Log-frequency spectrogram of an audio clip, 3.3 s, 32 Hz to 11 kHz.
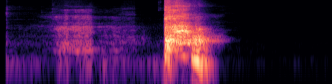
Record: {"cough_length": "3.3 s", "cough_amplitude": 32768, "cough_signal_mean_std_ratio": 0.31, "survey_phase": "beta (2021-08-13 to 2022-03-07)", "age": "18-44", "gender": "Male", "wearing_mask": "No", "symptom_none": true, "smoker_status": "Never smoked", "respiratory_condition_asthma": false, "respiratory_condition_other": false, "recruitment_source": "REACT", "submission_delay": "1 day", "covid_test_result": "Negative", "covid_test_method": "RT-qPCR", "influenza_a_test_result": "Negative", "influenza_b_test_result": "Negative"}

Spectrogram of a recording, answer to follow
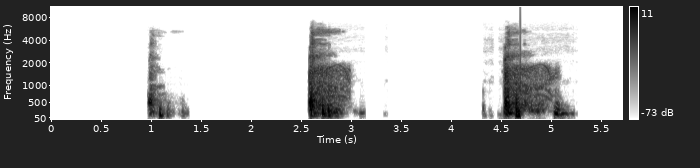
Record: {"three_cough_length": "5.7 s", "three_cough_amplitude": 30130, "three_cough_signal_mean_std_ratio": 0.25, "survey_phase": "beta (2021-08-13 to 2022-03-07)", "age": "18-44", "gender": "Male", "wearing_mask": "No", "symptom_none": true, "symptom_onset": "7 days", "smoker_status": "Never smoked", "respiratory_condition_asthma": false, "respiratory_condition_other": false, "recruitment_source": "REACT", "submission_delay": "2 days", "covid_test_result": "Negative", "covid_test_method": "RT-qPCR"}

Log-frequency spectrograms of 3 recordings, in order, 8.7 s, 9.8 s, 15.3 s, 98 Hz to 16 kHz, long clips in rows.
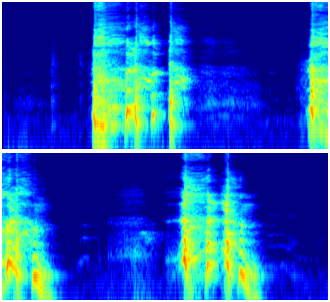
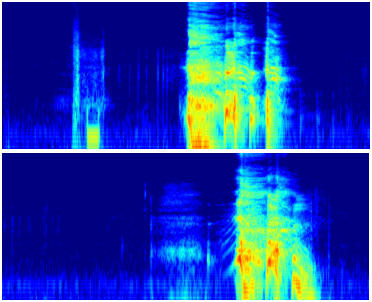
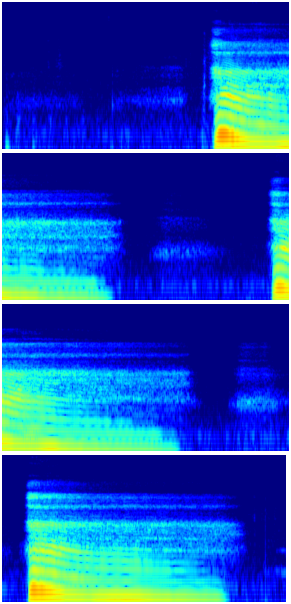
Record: {"three_cough_length": "8.7 s", "three_cough_amplitude": 21622, "three_cough_signal_mean_std_ratio": 0.38, "cough_length": "9.8 s", "cough_amplitude": 26122, "cough_signal_mean_std_ratio": 0.32, "exhalation_length": "15.3 s", "exhalation_amplitude": 4228, "exhalation_signal_mean_std_ratio": 0.51, "survey_phase": "beta (2021-08-13 to 2022-03-07)", "age": "18-44", "gender": "Male", "wearing_mask": "No", "symptom_cough_any": true, "symptom_fatigue": true, "symptom_headache": true, "symptom_change_to_sense_of_smell_or_taste": true, "symptom_loss_of_taste": true, "symptom_onset": "4 days", "smoker_status": "Never smoked", "respiratory_condition_asthma": false, "respiratory_condition_other": false, "recruitment_source": "Test and Trace", "submission_delay": "2 days", "covid_test_result": "Positive", "covid_test_method": "RT-qPCR"}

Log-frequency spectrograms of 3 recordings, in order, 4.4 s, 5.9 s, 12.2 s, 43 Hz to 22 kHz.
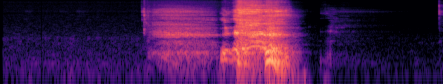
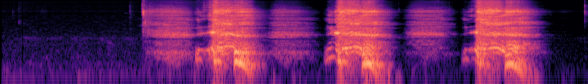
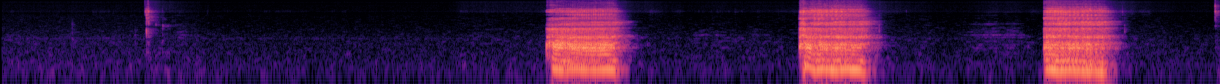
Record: {"cough_length": "4.4 s", "cough_amplitude": 32768, "cough_signal_mean_std_ratio": 0.36, "three_cough_length": "5.9 s", "three_cough_amplitude": 32768, "three_cough_signal_mean_std_ratio": 0.51, "exhalation_length": "12.2 s", "exhalation_amplitude": 32768, "exhalation_signal_mean_std_ratio": 0.34, "survey_phase": "alpha (2021-03-01 to 2021-08-12)", "age": "45-64", "gender": "Male", "wearing_mask": "No", "symptom_cough_any": true, "smoker_status": "Ex-smoker", "respiratory_condition_asthma": false, "respiratory_condition_other": false, "recruitment_source": "REACT", "submission_delay": "1 day", "covid_test_result": "Negative", "covid_test_method": "RT-qPCR"}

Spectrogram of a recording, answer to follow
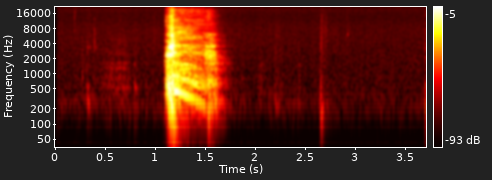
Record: {"cough_length": "3.7 s", "cough_amplitude": 4837, "cough_signal_mean_std_ratio": 0.22, "survey_phase": "beta (2021-08-13 to 2022-03-07)", "age": "45-64", "gender": "Male", "wearing_mask": "No", "symptom_none": true, "smoker_status": "Never smoked", "respiratory_condition_asthma": false, "respiratory_condition_other": false, "recruitment_source": "REACT", "submission_delay": "1 day", "covid_test_result": "Negative", "covid_test_method": "RT-qPCR"}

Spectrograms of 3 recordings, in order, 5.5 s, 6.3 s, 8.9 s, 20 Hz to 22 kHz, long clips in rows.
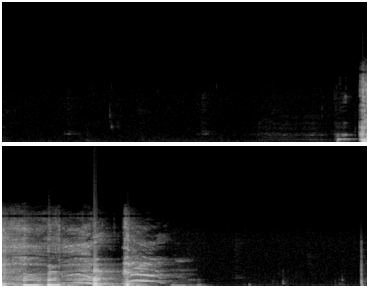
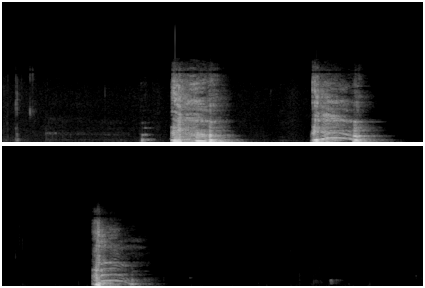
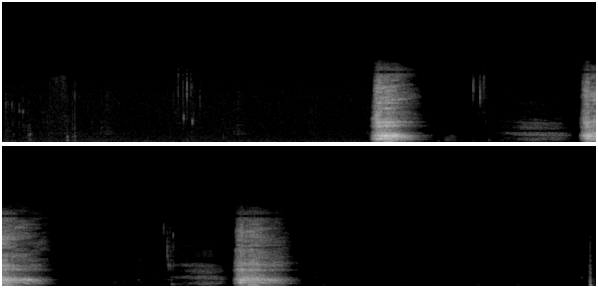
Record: {"cough_length": "5.5 s", "cough_amplitude": 32767, "cough_signal_mean_std_ratio": 0.33, "three_cough_length": "6.3 s", "three_cough_amplitude": 28708, "three_cough_signal_mean_std_ratio": 0.27, "exhalation_length": "8.9 s", "exhalation_amplitude": 21920, "exhalation_signal_mean_std_ratio": 0.23, "survey_phase": "beta (2021-08-13 to 2022-03-07)", "age": "65+", "gender": "Male", "wearing_mask": "No", "symptom_runny_or_blocked_nose": true, "symptom_sore_throat": true, "symptom_onset": "8 days", "smoker_status": "Never smoked", "respiratory_condition_asthma": false, "respiratory_condition_other": false, "recruitment_source": "REACT", "submission_delay": "0 days", "covid_test_result": "Negative", "covid_test_method": "RT-qPCR"}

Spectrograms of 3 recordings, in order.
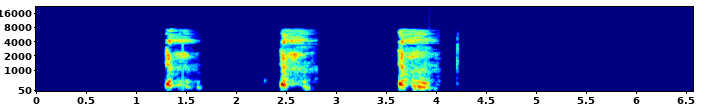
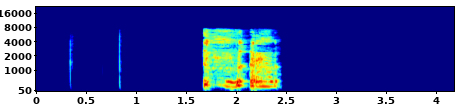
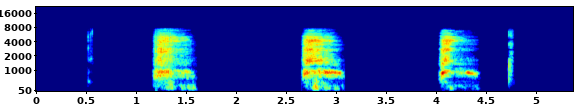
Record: {"three_cough_length": "6.6 s", "three_cough_amplitude": 29542, "three_cough_signal_mean_std_ratio": 0.24, "cough_length": "4.2 s", "cough_amplitude": 32768, "cough_signal_mean_std_ratio": 0.3, "exhalation_length": "5.4 s", "exhalation_amplitude": 27490, "exhalation_signal_mean_std_ratio": 0.32, "survey_phase": "beta (2021-08-13 to 2022-03-07)", "age": "18-44", "gender": "Male", "wearing_mask": "No", "symptom_cough_any": true, "symptom_runny_or_blocked_nose": true, "symptom_headache": true, "smoker_status": "Never smoked", "respiratory_condition_asthma": false, "respiratory_condition_other": false, "recruitment_source": "Test and Trace", "submission_delay": "1 day", "covid_test_result": "Positive", "covid_test_method": "LFT"}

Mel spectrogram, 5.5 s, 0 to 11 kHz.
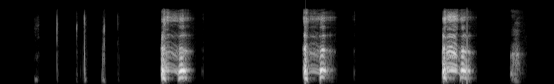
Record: {"three_cough_length": "5.5 s", "three_cough_amplitude": 32767, "three_cough_signal_mean_std_ratio": 0.25, "survey_phase": "alpha (2021-03-01 to 2021-08-12)", "age": "18-44", "gender": "Male", "wearing_mask": "No", "symptom_cough_any": true, "symptom_fatigue": true, "symptom_fever_high_temperature": true, "symptom_headache": true, "symptom_loss_of_taste": true, "smoker_status": "Ex-smoker", "respiratory_condition_asthma": false, "respiratory_condition_other": false, "recruitment_source": "Test and Trace", "submission_delay": "1 day", "covid_test_result": "Positive", "covid_test_method": "RT-qPCR", "covid_ct_value": 32.5, "covid_ct_gene": "N gene"}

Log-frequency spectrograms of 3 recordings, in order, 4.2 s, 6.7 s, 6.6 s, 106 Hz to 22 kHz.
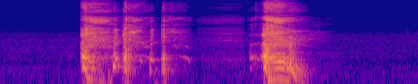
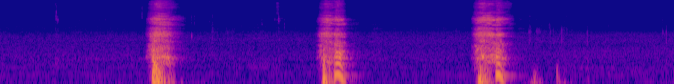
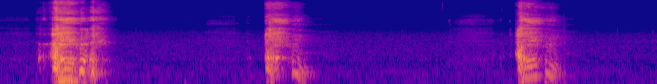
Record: {"cough_length": "4.2 s", "cough_amplitude": 28755, "cough_signal_mean_std_ratio": 0.36, "exhalation_length": "6.7 s", "exhalation_amplitude": 18949, "exhalation_signal_mean_std_ratio": 0.27, "three_cough_length": "6.6 s", "three_cough_amplitude": 32767, "three_cough_signal_mean_std_ratio": 0.29, "survey_phase": "alpha (2021-03-01 to 2021-08-12)", "age": "45-64", "gender": "Male", "wearing_mask": "No", "symptom_none": true, "smoker_status": "Ex-smoker", "respiratory_condition_asthma": false, "respiratory_condition_other": false, "recruitment_source": "REACT", "submission_delay": "1 day", "covid_test_result": "Negative", "covid_test_method": "RT-qPCR"}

